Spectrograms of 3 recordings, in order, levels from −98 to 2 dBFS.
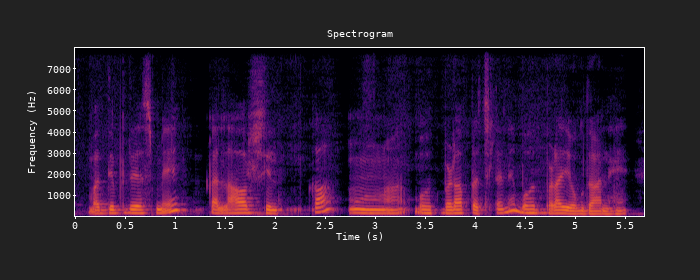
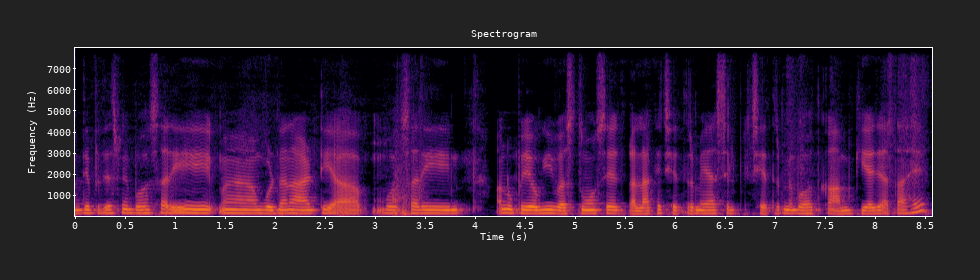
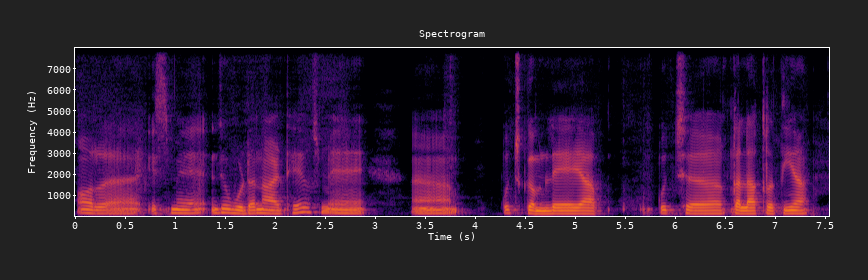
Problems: none marked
